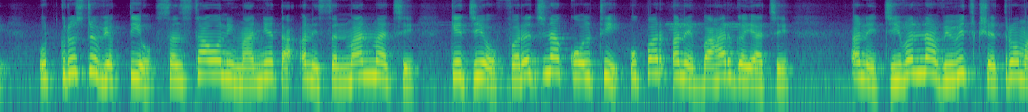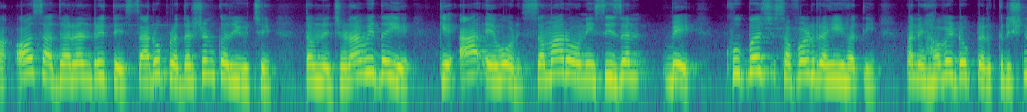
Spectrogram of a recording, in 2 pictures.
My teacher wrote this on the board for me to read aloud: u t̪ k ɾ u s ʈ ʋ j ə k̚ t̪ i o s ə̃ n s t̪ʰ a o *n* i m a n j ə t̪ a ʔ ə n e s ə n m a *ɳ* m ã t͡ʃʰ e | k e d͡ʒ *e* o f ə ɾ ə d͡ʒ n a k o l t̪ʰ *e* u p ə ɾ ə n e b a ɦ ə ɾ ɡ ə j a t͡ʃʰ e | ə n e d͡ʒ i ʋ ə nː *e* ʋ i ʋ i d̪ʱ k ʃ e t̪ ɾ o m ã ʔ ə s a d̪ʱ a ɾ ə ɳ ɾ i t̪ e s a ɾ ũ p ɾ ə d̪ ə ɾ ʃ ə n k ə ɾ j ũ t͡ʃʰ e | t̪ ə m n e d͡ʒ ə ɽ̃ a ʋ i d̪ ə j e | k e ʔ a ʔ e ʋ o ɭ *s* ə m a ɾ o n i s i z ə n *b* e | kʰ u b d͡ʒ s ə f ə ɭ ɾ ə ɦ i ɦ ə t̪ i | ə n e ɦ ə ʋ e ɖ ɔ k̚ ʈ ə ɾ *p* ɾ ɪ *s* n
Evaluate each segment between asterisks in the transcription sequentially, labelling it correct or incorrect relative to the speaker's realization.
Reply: correct, incorrect, correct, incorrect, incorrect, correct, correct, incorrect, incorrect

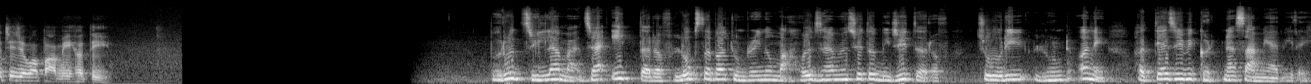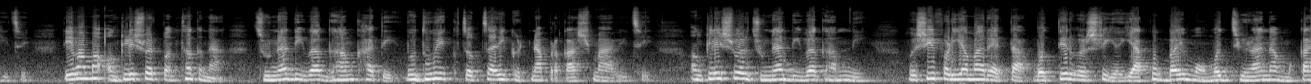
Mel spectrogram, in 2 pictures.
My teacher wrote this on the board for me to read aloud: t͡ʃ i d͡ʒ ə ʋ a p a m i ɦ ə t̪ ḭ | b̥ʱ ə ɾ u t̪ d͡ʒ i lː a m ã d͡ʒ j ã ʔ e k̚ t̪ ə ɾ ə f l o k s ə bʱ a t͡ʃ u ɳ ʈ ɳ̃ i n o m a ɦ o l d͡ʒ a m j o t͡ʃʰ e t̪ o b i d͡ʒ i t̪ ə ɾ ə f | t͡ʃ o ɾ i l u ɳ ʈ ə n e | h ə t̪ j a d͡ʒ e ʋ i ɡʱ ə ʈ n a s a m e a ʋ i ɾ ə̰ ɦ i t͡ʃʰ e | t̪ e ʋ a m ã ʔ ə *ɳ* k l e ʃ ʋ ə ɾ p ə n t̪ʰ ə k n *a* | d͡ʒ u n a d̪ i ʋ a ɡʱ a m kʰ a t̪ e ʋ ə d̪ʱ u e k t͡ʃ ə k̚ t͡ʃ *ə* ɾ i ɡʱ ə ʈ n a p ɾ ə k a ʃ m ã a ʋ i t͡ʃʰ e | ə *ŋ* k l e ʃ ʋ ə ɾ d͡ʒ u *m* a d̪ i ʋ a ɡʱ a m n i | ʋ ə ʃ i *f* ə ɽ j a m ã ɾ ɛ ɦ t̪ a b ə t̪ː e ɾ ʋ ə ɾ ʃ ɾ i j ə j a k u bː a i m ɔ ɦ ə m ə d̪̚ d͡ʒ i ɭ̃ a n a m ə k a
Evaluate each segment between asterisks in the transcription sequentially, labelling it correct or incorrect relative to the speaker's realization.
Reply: incorrect, correct, incorrect, correct, incorrect, correct

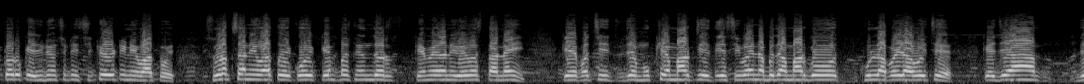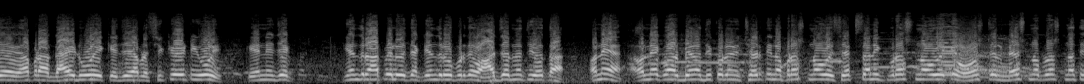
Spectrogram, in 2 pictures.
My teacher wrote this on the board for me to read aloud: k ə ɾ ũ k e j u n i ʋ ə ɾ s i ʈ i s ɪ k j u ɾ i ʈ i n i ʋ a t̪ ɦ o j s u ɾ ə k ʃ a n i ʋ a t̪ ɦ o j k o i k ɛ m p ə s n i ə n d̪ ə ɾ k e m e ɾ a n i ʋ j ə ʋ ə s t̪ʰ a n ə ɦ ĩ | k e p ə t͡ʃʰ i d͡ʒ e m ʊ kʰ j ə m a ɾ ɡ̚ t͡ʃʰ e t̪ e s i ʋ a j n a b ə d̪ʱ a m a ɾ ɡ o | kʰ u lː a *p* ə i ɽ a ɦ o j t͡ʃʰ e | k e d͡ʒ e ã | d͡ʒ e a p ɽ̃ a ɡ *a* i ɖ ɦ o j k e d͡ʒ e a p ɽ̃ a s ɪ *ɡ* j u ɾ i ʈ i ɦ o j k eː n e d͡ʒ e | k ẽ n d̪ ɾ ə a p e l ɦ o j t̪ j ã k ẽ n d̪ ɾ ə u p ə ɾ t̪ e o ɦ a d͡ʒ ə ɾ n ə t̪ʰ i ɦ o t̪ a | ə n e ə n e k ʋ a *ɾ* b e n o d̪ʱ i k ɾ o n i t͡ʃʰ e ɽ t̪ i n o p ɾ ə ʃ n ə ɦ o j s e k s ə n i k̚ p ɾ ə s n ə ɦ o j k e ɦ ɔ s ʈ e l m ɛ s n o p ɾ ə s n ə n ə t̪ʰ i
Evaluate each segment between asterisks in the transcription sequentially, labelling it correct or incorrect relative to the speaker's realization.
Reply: correct, correct, incorrect, correct

